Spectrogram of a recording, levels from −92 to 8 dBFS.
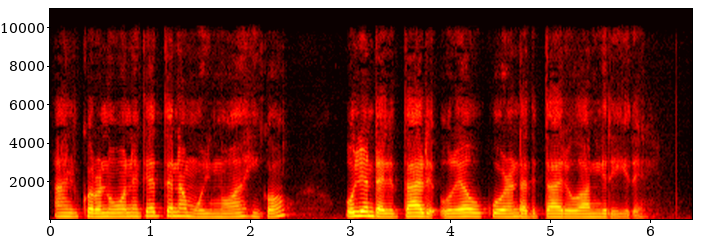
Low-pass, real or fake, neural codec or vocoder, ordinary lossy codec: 9.9 kHz; fake; codec, 24 kHz, 0.9 kbps, WavTokenizer, medium speech release version 1; AAC, 64 kbps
